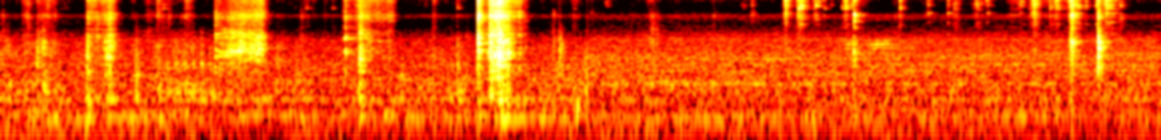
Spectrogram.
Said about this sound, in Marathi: आता कापलेली कैरी आपण साखरेच्या पाकात घालणार आहोत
